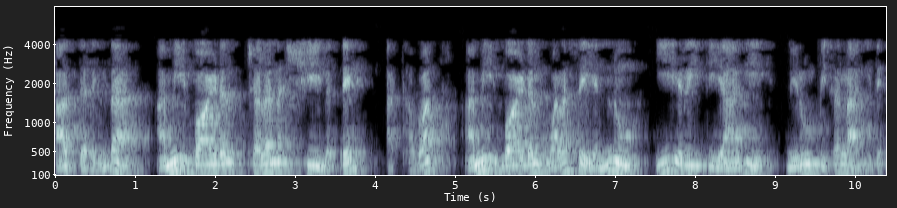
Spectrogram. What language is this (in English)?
Kannada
